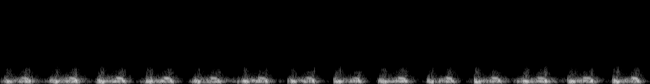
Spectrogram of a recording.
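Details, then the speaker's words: Mitral valve prolapse: regular heartbeats with a loud musical honking murmur late in each systole, the systolic whoop or honk, resembling a whooping-cough child's whoop or a goose's honk. "to some this murmur resembled that of the honking of a goose and called it the systolic honk it is generally in late Cy and can be loud or faint"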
